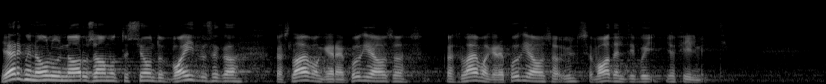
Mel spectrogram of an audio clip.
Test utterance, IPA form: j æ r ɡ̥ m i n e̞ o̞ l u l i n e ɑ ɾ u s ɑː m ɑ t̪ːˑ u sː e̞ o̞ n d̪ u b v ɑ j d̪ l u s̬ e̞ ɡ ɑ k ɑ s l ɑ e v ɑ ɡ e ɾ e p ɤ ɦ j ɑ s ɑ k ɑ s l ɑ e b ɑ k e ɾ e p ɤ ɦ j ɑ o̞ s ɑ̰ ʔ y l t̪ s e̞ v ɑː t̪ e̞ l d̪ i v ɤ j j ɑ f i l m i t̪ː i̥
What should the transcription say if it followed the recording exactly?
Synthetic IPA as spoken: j æ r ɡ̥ m i n e̞ o̞ l u l i n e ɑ ɾ u s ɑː m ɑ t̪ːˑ u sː e̞ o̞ n d̪ u b v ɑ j d̪ l u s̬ e̞ ɡ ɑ k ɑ s l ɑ e v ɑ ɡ e ɾ e p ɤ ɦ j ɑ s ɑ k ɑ s l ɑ e v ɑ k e ɾ e p ɤ ɦ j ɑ o̞ s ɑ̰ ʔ y l t̪ s e̞ v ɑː d̪ e̞ l d̪ i v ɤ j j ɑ f i l m i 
